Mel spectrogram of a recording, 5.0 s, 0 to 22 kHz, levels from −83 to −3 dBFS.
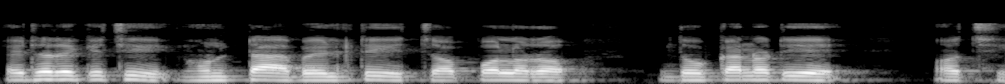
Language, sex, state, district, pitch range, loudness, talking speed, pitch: Odia, male, Odisha, Nuapada, 130-145 Hz, -16 LUFS, 105 wpm, 140 Hz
